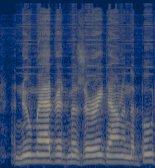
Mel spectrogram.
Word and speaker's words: New Madrid: I understand the proper pronunciation. New Madrid, Missouri, down in the boot heel of Missouri.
